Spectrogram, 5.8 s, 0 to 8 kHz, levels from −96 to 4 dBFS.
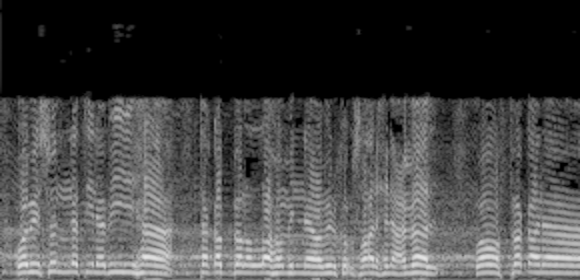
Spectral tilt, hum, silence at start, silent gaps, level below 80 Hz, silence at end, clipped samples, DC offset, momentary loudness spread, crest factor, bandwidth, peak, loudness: -10 dB/octave; none; 0 s; none; -56 dBFS; 0 s; under 0.1%; 0.3%; 6 LU; 12 dB; 5.4 kHz; -4 dBFS; -15 LUFS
